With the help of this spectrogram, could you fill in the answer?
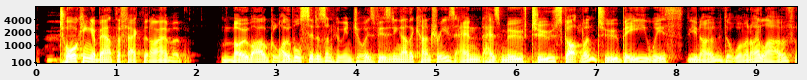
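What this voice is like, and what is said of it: Thick Australian accent. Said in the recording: “your thick Australian accent”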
